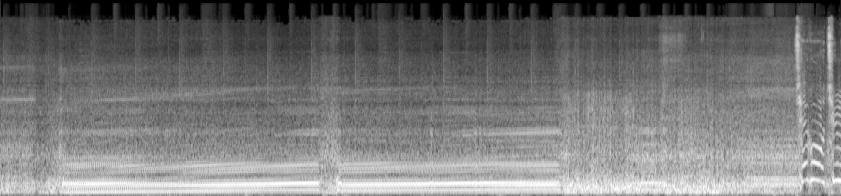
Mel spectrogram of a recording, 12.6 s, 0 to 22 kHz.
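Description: Aprilia Tuareg 660 motorcycle, a high-revving engine, revs up in loud sustained pulls with rising pitch, dips briefly between pulls, and ends with a sharp quick blip, while a voice talks over it throughout.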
